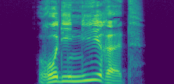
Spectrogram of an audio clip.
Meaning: second-person plural subjunctive I of rhodinieren
- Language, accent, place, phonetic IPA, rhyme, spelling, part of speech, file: German, Germany, Berlin, [ʁodiˈniːʁət], -iːʁət, rhodinieret, verb, De-rhodinieret.ogg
